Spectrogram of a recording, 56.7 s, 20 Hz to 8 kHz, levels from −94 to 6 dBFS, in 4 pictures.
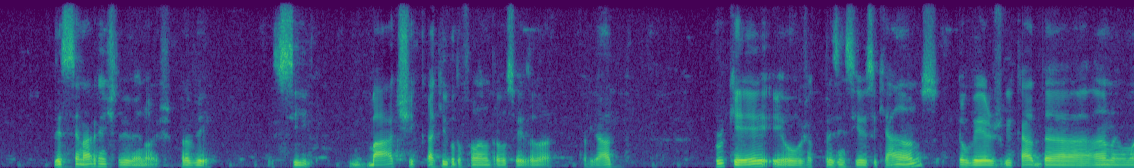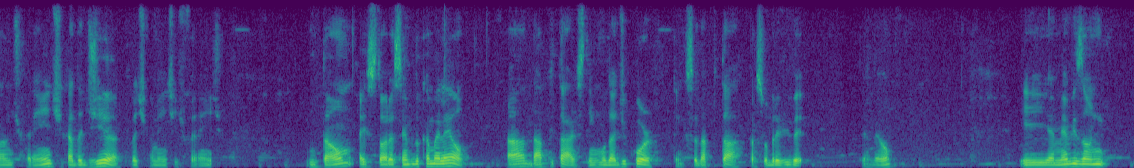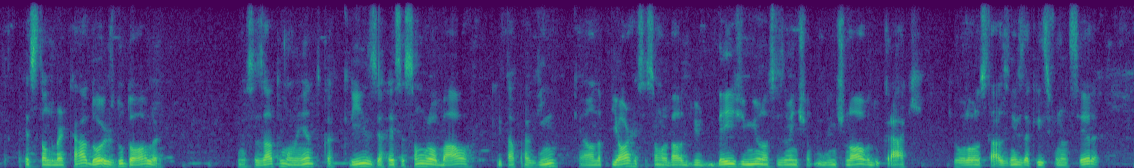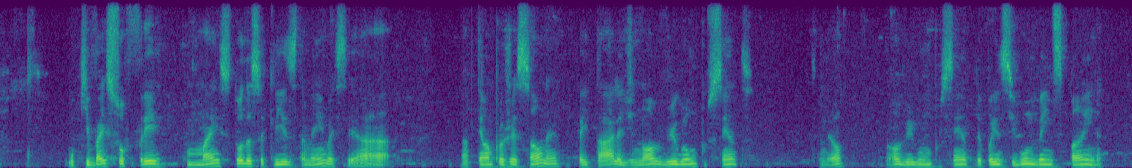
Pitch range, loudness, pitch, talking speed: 100-120 Hz, -20 LUFS, 105 Hz, 145 wpm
